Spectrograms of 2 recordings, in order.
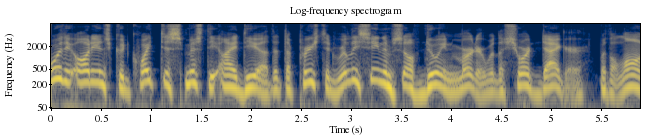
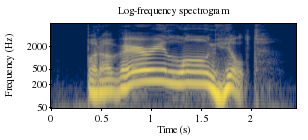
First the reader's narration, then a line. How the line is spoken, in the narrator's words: assented Brown, nodding solemnly like an owl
